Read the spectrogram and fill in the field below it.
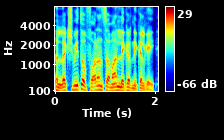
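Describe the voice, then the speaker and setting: A man hosts a conversational horror storytelling show, narrating in short, dramatic, suspenseful phrases. His mid-range voice has lively intonation and a fairly quick pace. The recording is clean studio sound with no room sound.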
